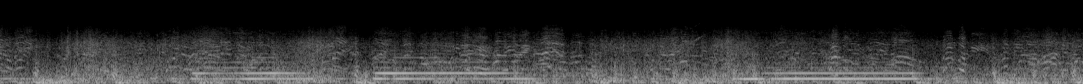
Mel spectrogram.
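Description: A low horn blown in three long blasts, each a second or more, over shouting voices and breaking surf.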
